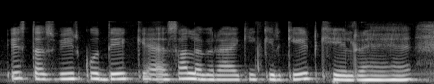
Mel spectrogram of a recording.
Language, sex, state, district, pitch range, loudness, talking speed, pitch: Hindi, female, Jharkhand, Deoghar, 215-255 Hz, -12 LUFS, 180 wpm, 230 Hz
